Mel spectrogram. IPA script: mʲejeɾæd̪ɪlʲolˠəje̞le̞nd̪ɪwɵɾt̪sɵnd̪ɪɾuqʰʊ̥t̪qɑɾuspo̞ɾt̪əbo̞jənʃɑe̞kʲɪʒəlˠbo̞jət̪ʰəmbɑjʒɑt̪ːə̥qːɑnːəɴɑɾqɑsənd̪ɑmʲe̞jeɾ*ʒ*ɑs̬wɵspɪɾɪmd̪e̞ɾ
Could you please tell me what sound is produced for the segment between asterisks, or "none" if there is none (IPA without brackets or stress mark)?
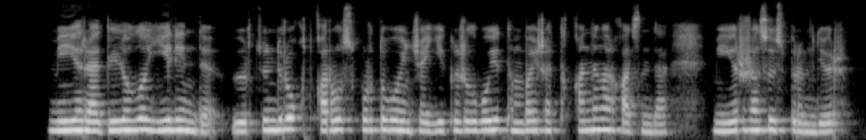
ʒ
